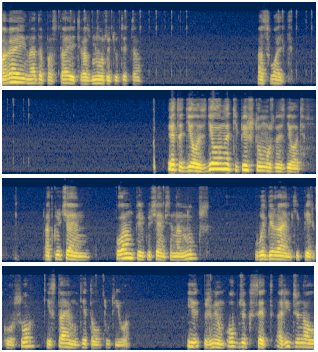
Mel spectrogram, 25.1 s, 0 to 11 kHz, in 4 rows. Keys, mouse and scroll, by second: 1.1 click, 1.3 click, 1.6 click, 1.8 click, 2.1 click, 2.7 click, 3.0 click, 4.2-4.8 scroll down 1, 4.8-5.5 scroll down 1, 5.5 click, 5.8 click, 6.2 click, 6.5 click, 7.1 click, 7.8-8.4 scroll down 3, 8.2-9.5 scroll up 7, 9.7-10.2 scroll up 2, 14.9 click, 15.7 click, 21.1 click.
